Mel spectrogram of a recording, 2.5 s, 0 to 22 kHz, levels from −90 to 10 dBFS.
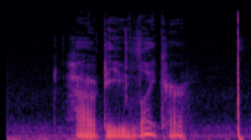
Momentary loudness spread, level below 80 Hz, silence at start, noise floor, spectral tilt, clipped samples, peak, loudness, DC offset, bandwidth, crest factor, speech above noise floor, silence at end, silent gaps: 22 LU; -46 dBFS; 0.05 s; -49 dBFS; -6.5 dB/octave; under 0.1%; -12 dBFS; -32 LUFS; under 0.1%; 16 kHz; 22 dB; 20 dB; 0.1 s; none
